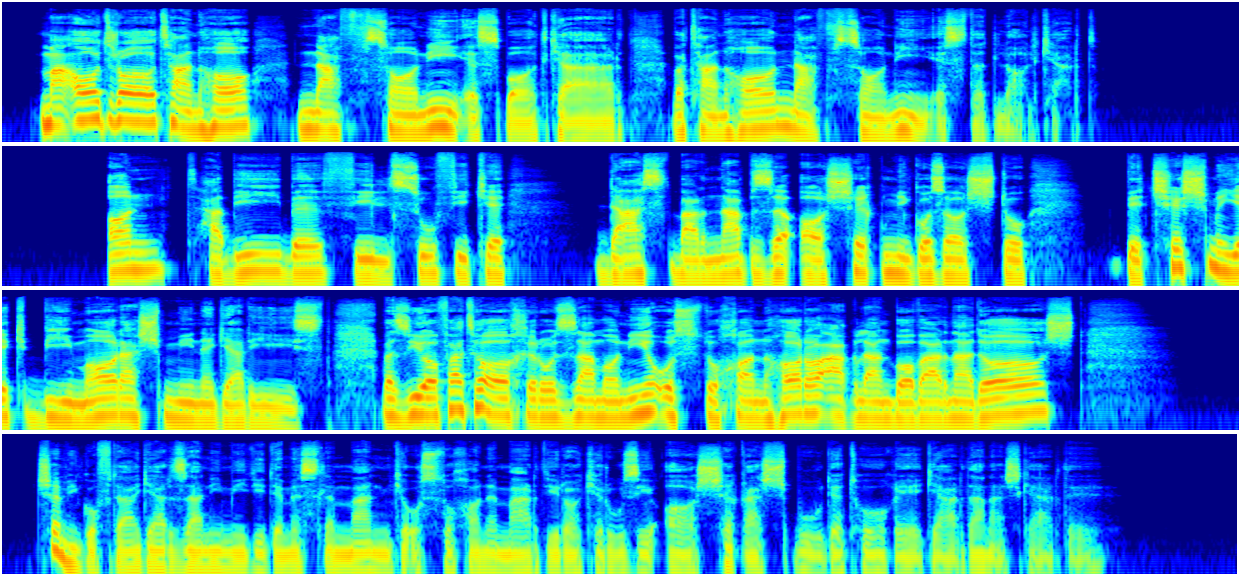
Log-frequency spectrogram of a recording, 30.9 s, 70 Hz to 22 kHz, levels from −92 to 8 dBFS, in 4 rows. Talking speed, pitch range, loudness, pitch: 105 wpm, 95-125 Hz, -23 LUFS, 110 Hz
